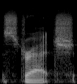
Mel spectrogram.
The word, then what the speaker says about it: STRC: So, first their their STRC, which yeah, I think is pronounced stretch that uh surpassed $100 per share.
